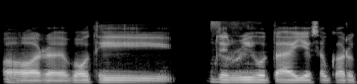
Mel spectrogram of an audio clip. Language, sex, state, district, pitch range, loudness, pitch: Hindi, male, Uttar Pradesh, Gorakhpur, 95-105 Hz, -19 LUFS, 100 Hz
